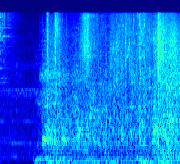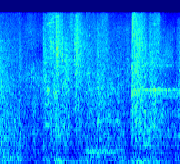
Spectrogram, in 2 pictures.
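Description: Magic blasts crackle and boom in quick bursts.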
